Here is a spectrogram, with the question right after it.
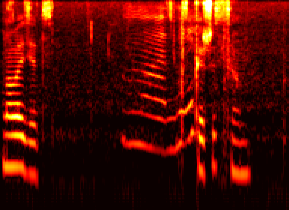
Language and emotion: Russian, neutral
